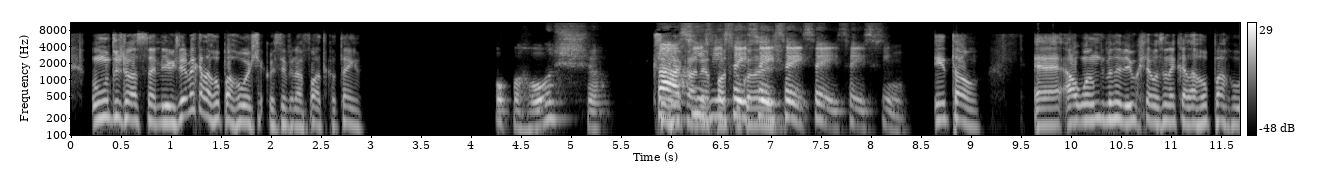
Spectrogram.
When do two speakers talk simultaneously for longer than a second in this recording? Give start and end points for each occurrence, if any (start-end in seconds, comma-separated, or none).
5.8-7.2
